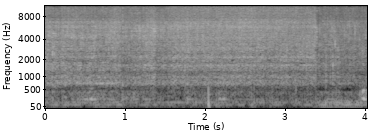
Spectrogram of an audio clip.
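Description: A large, slightly unripe tomato sizzles as it fries with onions in a pan, giving a steady hissing crackle. One brief knock comes midway through, and no one speaks.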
